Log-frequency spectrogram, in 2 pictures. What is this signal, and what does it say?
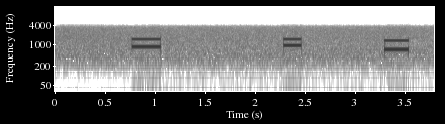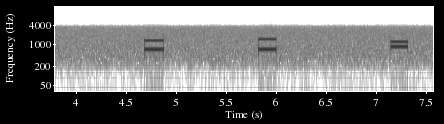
DTMF, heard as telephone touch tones, dialled by hand, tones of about 200 ms, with phone line noise. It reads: 9 # 2 2 3 7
